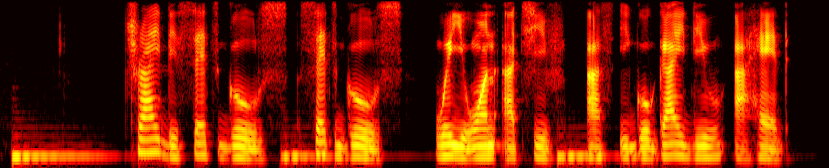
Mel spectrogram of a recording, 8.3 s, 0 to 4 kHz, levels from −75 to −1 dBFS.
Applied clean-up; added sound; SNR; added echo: neural mask model RNNoise.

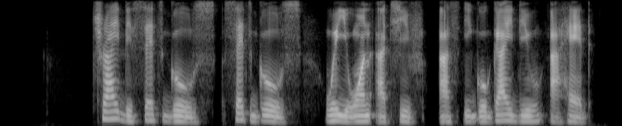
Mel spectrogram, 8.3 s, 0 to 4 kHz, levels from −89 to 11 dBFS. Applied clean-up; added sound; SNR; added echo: neural mask model Resemble Enhance denoiser.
